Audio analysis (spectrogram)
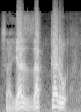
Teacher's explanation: Hukumnya ru tebel karena barisnya di atas. Saya zakkaru ronya tebel, tafkhim.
